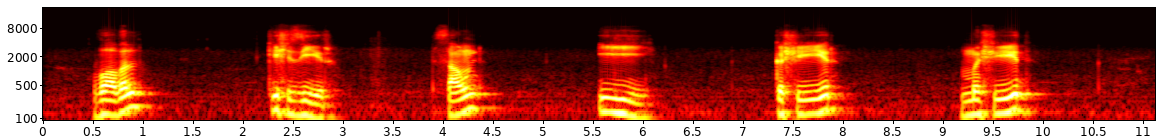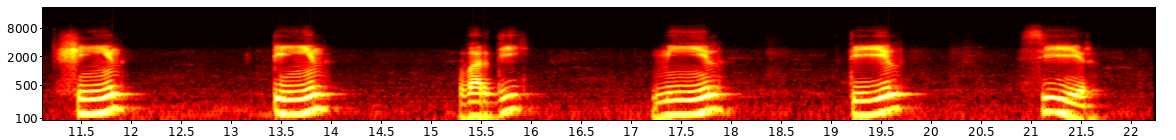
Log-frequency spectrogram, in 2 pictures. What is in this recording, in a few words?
Vowel, Kashmiri vowels, Kashmiri; Kashmiri dictionary; learn kashmiri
